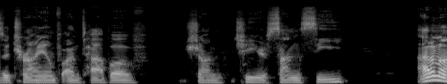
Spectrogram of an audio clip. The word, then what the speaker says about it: Shang-Chi: It was like Shang-Chi. Yeah, I think that was it. Shang-Chi. That's how it's supposed to be pronounced.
